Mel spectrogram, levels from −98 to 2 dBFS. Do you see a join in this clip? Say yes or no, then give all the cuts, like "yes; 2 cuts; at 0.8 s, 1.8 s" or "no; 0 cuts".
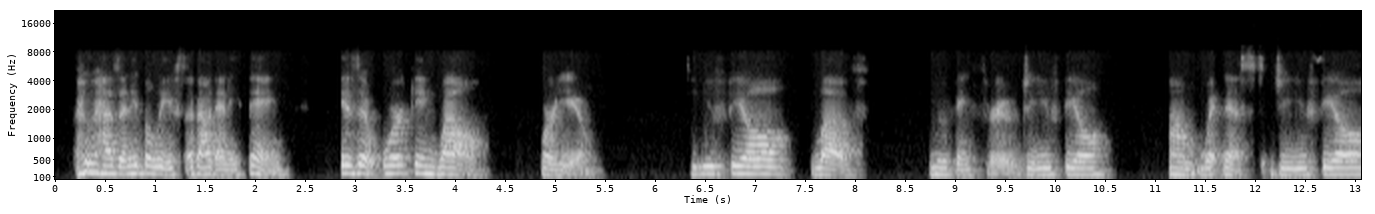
no; 0 cuts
